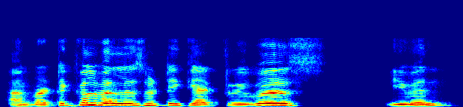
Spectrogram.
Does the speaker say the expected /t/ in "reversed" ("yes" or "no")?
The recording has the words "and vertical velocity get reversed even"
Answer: no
